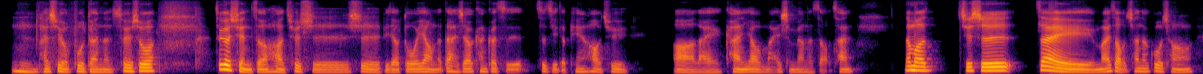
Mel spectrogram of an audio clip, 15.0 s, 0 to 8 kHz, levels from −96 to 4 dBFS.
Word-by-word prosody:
嗯， 115 Hz, -5 st, -5 dB
还 110 Hz, +1 st, -5 dB
是 110 Hz, +3 st, +1 dB
有 110 Hz, -, 0 dB
负 110 Hz, +3 st, -4 dB
担 100 Hz, -1 st, -4 dB
的。 100 Hz, 0 st, -6 dB
所 105 Hz, +6 st, -3 dB
以 -, -, +2 dB
说 135 Hz, +2 st, +3 dB, 0.7 s
这 200 Hz, -, +3 dB
个 195 Hz, -2 st, +11 dB
选 115 Hz, -, +2 dB
择 100 Hz, +1 st, -2 dB
哈， 105 Hz, 0 st, -3 dB
确 100 Hz, +5 st, -5 dB
实 95 Hz, -2 st, -6 dB
是 100 Hz, -2 st, -4 dB
比 95 Hz, -, -10 dB
较 95 Hz, -1 st, -4 dB
多 105 Hz, +2 st, -4 dB
样 110 Hz, -3 st, -3 dB
的。 100 Hz, -, -8 dB
但 115 Hz, -, -4 dB
还 110 Hz, -, -7 dB
是 105 Hz, -, -4 dB
要 110 Hz, -, -1 dB
看 115 Hz, 0 st, -9 dB
各 110 Hz, +1 st, -5 dB
自 100 Hz, -2 st, -8 dB
自 120 Hz, -, -9 dB
己 100 Hz, -2 st, -7 dB
的 -, -, -11 dB
偏 110 Hz, -1 st, -11 dB
好， 115 Hz, -2 st, -6 dB
去 100 Hz, -1 st, -9 dB, 0.5 s
啊， 90 Hz, -1 st, -4 dB
来 90 Hz, 0 st, -10 dB
看 105 Hz, -3 st, -3 dB
要 100 Hz, 0 st, -4 dB
买 95 Hz, 0 st, -14 dB
什 100 Hz, -1 st, -3 dB
么 95 Hz, 0 st, -10 dB
样 95 Hz, -, -11 dB
的 90 Hz, -, -16 dB
早 90 Hz, -, -15 dB
餐。 100 Hz, -1 st, -8 dB, 0.6 s
那 165 Hz, -, +3 dB
么 155 Hz, -2 st, +6 dB, 0.3 s
其 145 Hz, -, +1 dB
实 150 Hz, +1 st, +7 dB, 0.2 s
在 110 Hz, -, +5 dB
买 105 Hz, +5 st, -1 dB
早 135 Hz, +1 st, -1 dB
餐 120 Hz, -, -7 dB
的 115 Hz, 0 st, -6 dB
过 125 Hz, +1 st, -3 dB
程 100 Hz, -1 st, -7 dB
105 Hz, 230 characters per minute, -20 LUFS, 95-120 Hz, 0.7 s, 个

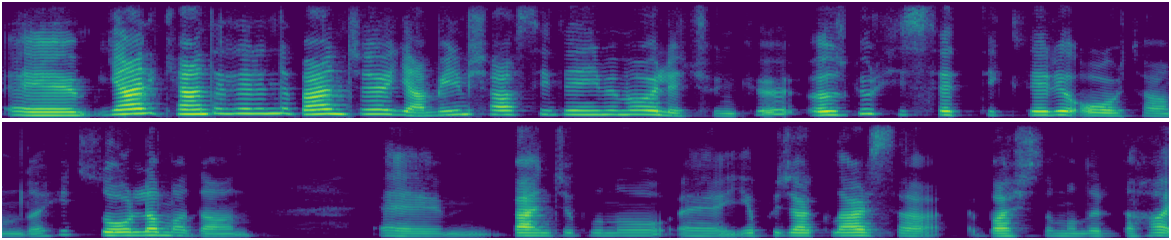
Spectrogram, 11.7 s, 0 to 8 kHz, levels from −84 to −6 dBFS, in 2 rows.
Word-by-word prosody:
Emm, 220 Hz, -2 st, +1 dB
yani, 320 Hz, +5 st, +7 dB
kendilerini 330 Hz, +2 st, +3 dB
bence, 300 Hz, +1 st, +5 dB
yani, 250 Hz, -9 st, 0 dB
benim 265 Hz, +3 st, -3 dB
şahsi 270 Hz, -1 st, -4 dB
deneyimim 270 Hz, 0 st, -3 dB
öyle 255 Hz, -10 st, -1 dB
çünkü, 160 Hz, -5 st, -11 dB
özgür 245 Hz, +6 st, +1 dB
hissettikleri 245 Hz, -3 st, -3 dB
ortamda, 175 Hz, -5 st, -8 dB
hiç 255 Hz, +9 st, -21 dB
zorlamadan, 210 Hz, -, -3 dB, 0.6 s
emm, 170 Hz, -, -14 dB
bence 195 Hz, -1 st, -1 dB
bunu, 190 Hz, 0 st, -15 dB
eee, -, -, -15 dB
yapacaklarsa 195 Hz, 0 st, -6 dB, 0.2 s
başlamaları 175 Hz, -1 st, -8 dB
daha 190 Hz, +3 st, -7 dB
220 Hz, 115 wpm, -22 LUFS, 185-270 Hz, 0.6 s, yani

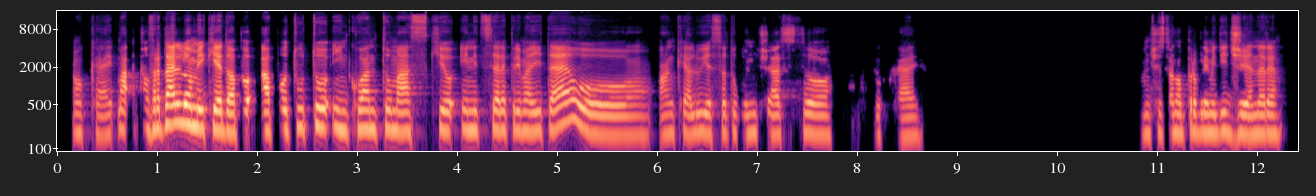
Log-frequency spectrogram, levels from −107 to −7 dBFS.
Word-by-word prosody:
Okay, 175 Hz, -1 st, -9 dB
ma 200 Hz, -1 st, +2 dB
tuo 215 Hz, -, -9 dB
fratello 245 Hz, +4 st, +7 dB
mi 215 Hz, -2 st, +6 dB
chiedo 200 Hz, -3 st, +5 dB
ha 180 Hz, -, +5 dB
po 300 Hz, -, +2 dB
ha 190 Hz, -, +6 dB
potuto, 215 Hz, +2 st, 0 dB
in 200 Hz, -3 st, -3 dB
quanto 210 Hz, +1 st, -1 dB
maschio, 190 Hz, 0 st, -2 dB
iniziare 200 Hz, -1 st, -3 dB
prima 195 Hz, -2 st, -4 dB
di 195 Hz, +1 st, -3 dB
te 210 Hz, +7 st, +2 dB
o 165 Hz, -, -1 dB
anche 175 Hz, +3 st, -8 dB
a -, -, -4 dB
lui 185 Hz, +1 st, -5 dB
è -, -, -2 dB
stato 180 Hz, +1 st, -9 dB
concesso 170 Hz, 0 st, -6 dB, 0.4 s
okay. 160 Hz, 0 st, -12 dB, 2.2 s
Non 175 Hz, -, -11 dB
ci 180 Hz, -, -11 dB
sono 180 Hz, 0 st, -5 dB
problemi 180 Hz, -1 st, -3 dB
di 190 Hz, +1 st, -4 dB
genere. 175 Hz, +1 st, -2 dB
185 Hz, 150 wpm, -23 LUFS, 175-205 Hz, 2.2 s, fratello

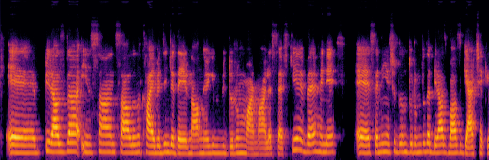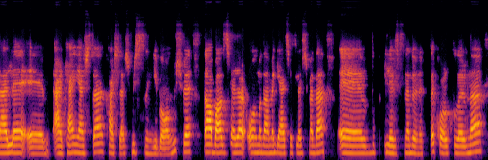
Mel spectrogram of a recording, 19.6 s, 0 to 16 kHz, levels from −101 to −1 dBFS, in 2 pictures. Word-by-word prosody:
eee, 170 Hz, -1 st, +4 dB
biraz 190 Hz, -2 st, +5 dB
da 205 Hz, -1 st, +5 dB
insan, 190 Hz, +1 st, -1 dB
sağlığını 180 Hz, -1 st, +1 dB
kaybedince 175 Hz, 0 st, +1 dB
değerini 155 Hz, -1 st, +2 dB
anlıyor 155 Hz, +1 st, -1 dB
gibi 165 Hz, 0 st, -7 dB
bir 160 Hz, -2 st, -10 dB
durum 165 Hz, +1 st, -5 dB
var 135 Hz, -2 st, +1 dB
maalesef 135 Hz, 0 st, -3 dB
ki 240 Hz, -3 st, -2 dB
ve, 190 Hz, +1 st, +4 dB
hani, 185 Hz, -1 st, -2 dB, 0.4 s
eee, 175 Hz, -1 st, +4 dB
senin 180 Hz, +2 st, -3 dB
yaşadığın 190 Hz, -1 st, -5 dB
durumda 190 Hz, +1 st, -6 dB
da 195 Hz, -2 st, +1 dB
biraz 175 Hz, 0 st, +2 dB
bazı 170 Hz, 0 st, +2 dB
gerçeklerle, 165 Hz, +3 st, +2 dB, 0.3 s
eee, 150 Hz, 0 st, 0 dB, 0.2 s
erken 165 Hz, +2 st, +1 dB
yaşta 180 Hz, +3 st, -1 dB
karşılaşmışsın 160 Hz, 0 st, -6 dB
gibi 150 Hz, -1 st, -7 dB
olmuş 160 Hz, +12 st, -3 dB
ve 195 Hz, 0 st, +3 dB, 0.2 s
daha 185 Hz, -1 st, +6 dB
bazı 175 Hz, 0 st, +3 dB
şeyler 175 Hz, +1 st, +3 dB
olmadan 175 Hz, -2 st, -1 dB
ve 165 Hz, -, -1 dB
gerçekleşmeden, 170 Hz, +2 st, -2 dB, 0.3 s
eee, 165 Hz, -1 st, +2 dB
bu 170 Hz, +1 st, -14 dB, 0.2 s
ilerisine 165 Hz, 0 st, -4 dB
dönük 150 Hz, -1 st, -7 dB
de 195 Hz, +1 st, 0 dB
korkularına, 170 Hz, +3 st, 0 dB
170 Hz, 130 wpm, -22 LUFS, 160-185 Hz, 0.4 s, daha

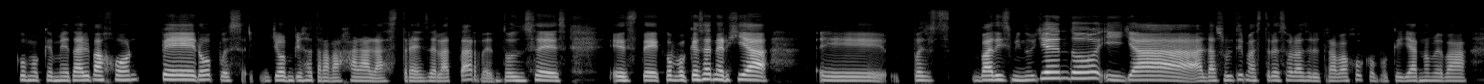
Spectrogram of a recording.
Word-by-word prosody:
como 195 Hz, -2 st, -4 dB
que 195 Hz, +1 st, -5 dB
me 185 Hz, +1 st, -1 dB
da 195 Hz, 0 st, +3 dB
el 200 Hz, +1 st, +1 dB
bajón, 210 Hz, +1 st, +1 dB, 0.2 s
pero 220 Hz, -1 st, +5 dB
pues 180 Hz, -2 st, -8 dB
el -, -, -16 dB
yo 175 Hz, +3 st, -2 dB
empiezo 185 Hz, 0 st, -3 dB
a -, -, -6 dB
trabajar 165 Hz, 0 st, -4 dB
a 165 Hz, -1 st, +1 dB
las 150 Hz, +1 st, -5 dB
3 160 Hz, -2 st, -4 dB
de 165 Hz, -1 st, -3 dB
la 160 Hz, 0 st, -1 dB
tarde. 210 Hz, +6 st, -4 dB
Entonces, 180 Hz, +1 st, 0 dB, 0.4 s
este, 185 Hz, 0 st, +1 dB
como 205 Hz, 0 st, -1 dB
que 220 Hz, -, +3 dB
esa 240 Hz, +3 st, +4 dB
energía, 215 Hz, -3 st, +5 dB, 0.5 s
eh, 180 Hz, -2 st, -2 dB, 0.2 s
pues 190 Hz, -2 st, -7 dB, 0.2 s
va 205 Hz, +3 st, +4 dB
disminuyendo, 280 Hz, +9 st, +2 dB
y 200 Hz, -3 st, -5 dB
ya 205 Hz, -3 st, +4 dB
a -, -, +1 dB
las 180 Hz, +2 st, -4 dB
últimas 195 Hz, -2 st, -6 dB
3 190 Hz, 0 st, -7 dB
horas 185 Hz, -2 st, -3 dB
del 170 Hz, -2 st, -6 dB
trabajo 175 Hz, +5 st, -6 dB
como 175 Hz, -4 st, -13 dB
que 175 Hz, 0 st, -9 dB
ya 175 Hz, +1 st, -2 dB
no 180 Hz, +1 st, -7 dB
me 175 Hz, -1 st, -6 dB
va 170 Hz, -1 st, -3 dB
190 Hz, 180 wpm, -22 LUFS, 175-205 Hz, 0.5 s, pero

